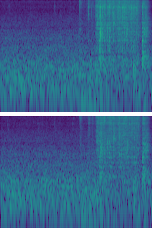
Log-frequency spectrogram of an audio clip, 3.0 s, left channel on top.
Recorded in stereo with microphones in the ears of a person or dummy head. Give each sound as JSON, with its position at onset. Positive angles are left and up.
{"t": 1.6, "sound": "a crack", "side_deg": 75, "distance_m": 0.8}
